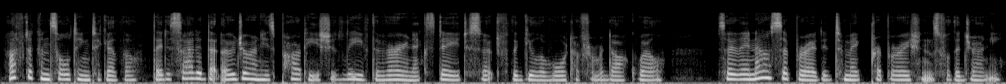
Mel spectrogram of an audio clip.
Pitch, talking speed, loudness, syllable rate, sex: 220 Hz, 220 wpm, -18 LUFS, 6.1 syllables/s, female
